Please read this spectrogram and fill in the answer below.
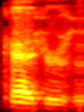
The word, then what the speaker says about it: Cashiers: Cashers is the way it's pronounced. Phonetically, it's spelled Cashiers.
